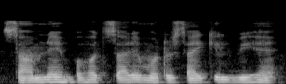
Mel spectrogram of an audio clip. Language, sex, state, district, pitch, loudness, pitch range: Hindi, male, Jharkhand, Ranchi, 105 Hz, -19 LUFS, 100-105 Hz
